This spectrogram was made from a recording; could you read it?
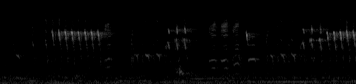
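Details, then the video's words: Caged-pet manon, the society finch, delivering dense buzzy trilled phrases, with a brief metallic warble in between and the trill resuming at the end. "Vídeo para fazer seu MANON cantar muito!"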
